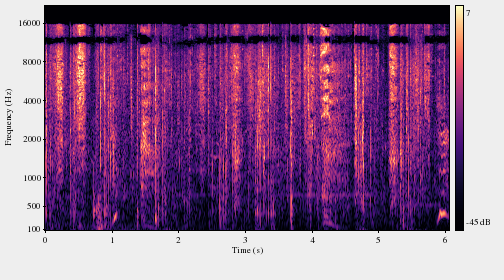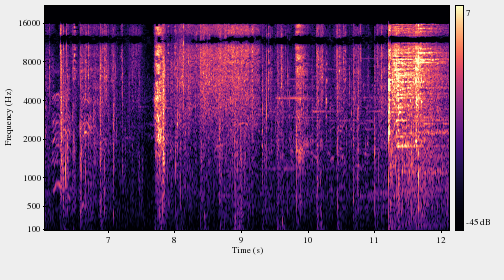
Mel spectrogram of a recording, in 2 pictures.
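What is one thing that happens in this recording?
Hands and feet scrape over rock while climbing.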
